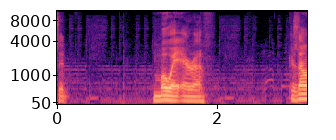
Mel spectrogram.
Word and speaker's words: Moe Era: Moe Era. Because now I'm going off like the actual Japanese pronunciation of the word and not just how people kind of describe it in English, which is just Mo.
